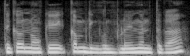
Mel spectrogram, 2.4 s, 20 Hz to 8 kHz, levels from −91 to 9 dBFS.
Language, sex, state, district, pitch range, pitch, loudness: Wancho, male, Arunachal Pradesh, Longding, 150-170 Hz, 155 Hz, -10 LUFS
